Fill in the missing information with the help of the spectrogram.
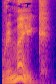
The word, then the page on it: remake: British English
